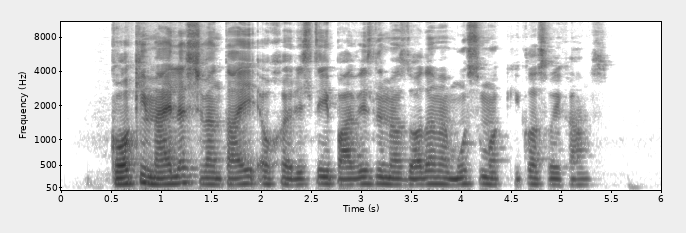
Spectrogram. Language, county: Lithuanian, Kaunas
